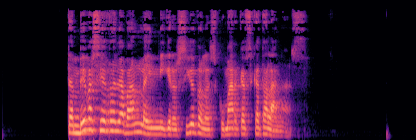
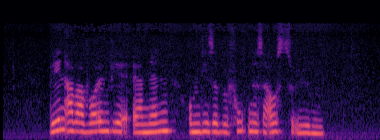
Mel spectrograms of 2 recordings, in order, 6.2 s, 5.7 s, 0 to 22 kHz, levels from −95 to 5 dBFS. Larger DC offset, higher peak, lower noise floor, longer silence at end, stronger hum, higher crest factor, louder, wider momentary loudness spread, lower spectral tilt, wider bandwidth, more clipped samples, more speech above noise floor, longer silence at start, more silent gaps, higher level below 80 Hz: neither; first, -2 dBFS vs -16 dBFS; first, under -90 dBFS vs -67 dBFS; first, 1.7 s vs 0.85 s; second, none vs 50 Hz at -60 dBFS; about the same, 18 dB vs 16 dB; first, -16 LUFS vs -32 LUFS; about the same, 9 LU vs 8 LU; second, -4.5 dB/octave vs -7 dB/octave; first, 16.5 kHz vs 11 kHz; neither; first, over 74 dB vs 37 dB; first, 1 s vs 0.75 s; neither; first, -60 dBFS vs -70 dBFS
